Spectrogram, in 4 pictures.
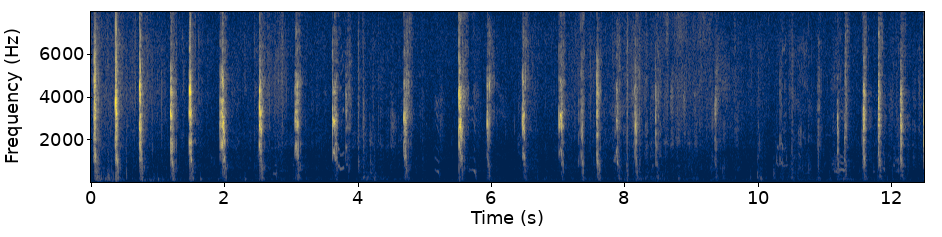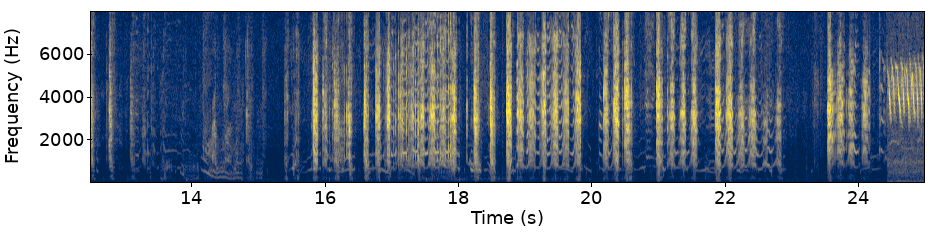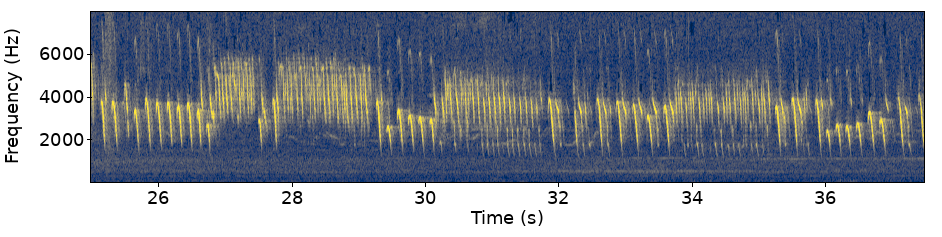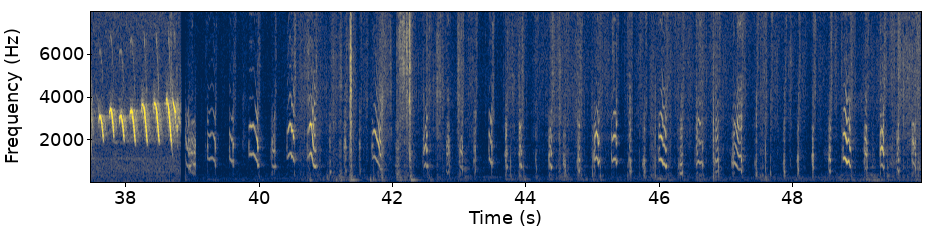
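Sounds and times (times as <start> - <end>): puppy yipping and whimpering: 3.6 - 3.9, 10.2 - 22.9, 23.6 - 49.9
goldfinches twittering: 24.4 - 38.8
rapid high chattering calls: 24.4 - 39.1, 39.9 - 49.9.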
